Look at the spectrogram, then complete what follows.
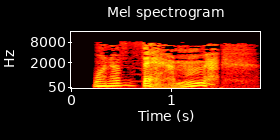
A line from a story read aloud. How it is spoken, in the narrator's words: Lanfear snarled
